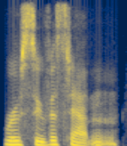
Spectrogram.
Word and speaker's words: rosuvastatin: Sue, like the nickname for Susan, Sue. Va, like the back half of the drug company's name, Teva. Stat, as in, I need that right away. And in, like I put the pills in the bottle. Put all 5 syllables together and you get rosuvastatin. Emphasize su and stat. Emphasize stat the most.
